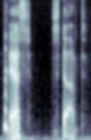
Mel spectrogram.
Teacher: ed just sounds like a quick T.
